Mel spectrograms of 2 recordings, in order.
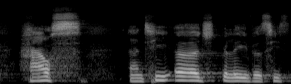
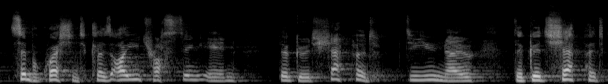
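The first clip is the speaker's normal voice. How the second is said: usual speaking voice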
